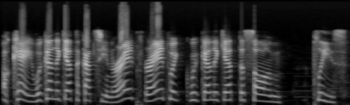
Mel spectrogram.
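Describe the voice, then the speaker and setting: A woman with a fairly high voice comments on a game like a streamer. She is informal and wry, and the audio is a little dull. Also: moderate pace, fairly bright tone, no room sound, faint music behind. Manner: informal, wry, mildly sweary. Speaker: VTuber streamer. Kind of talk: casual game livestream commentary.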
